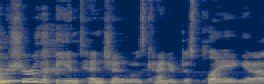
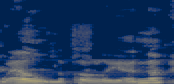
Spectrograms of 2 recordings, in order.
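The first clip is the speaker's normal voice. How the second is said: put-on sultry voice, lower; 4 semitones lower, 4 dB quieter than usual. Imitating Ilya calling Napoleon in the episode: sultry Ilya voice.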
